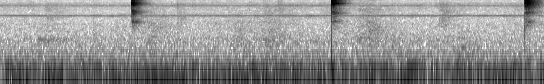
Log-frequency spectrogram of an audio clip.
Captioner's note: nail clippers click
